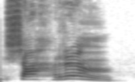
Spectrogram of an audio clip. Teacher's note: the second vowel disappears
